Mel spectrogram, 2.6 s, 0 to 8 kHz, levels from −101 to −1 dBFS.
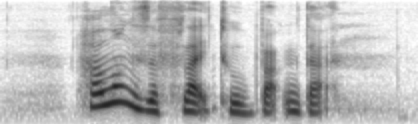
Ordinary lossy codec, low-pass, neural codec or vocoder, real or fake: none; none; none; real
